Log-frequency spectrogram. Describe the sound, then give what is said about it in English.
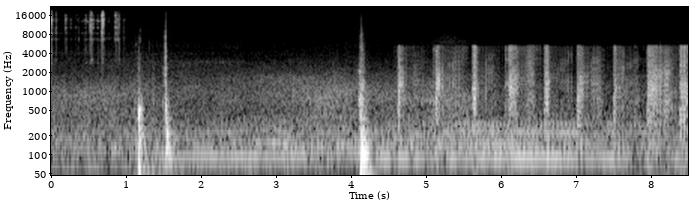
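A bunch of keys jangles in quick, bright metallic bursts as they are handed over, with a sharp clack along the way, over a low steady vehicle hum. Nobody speaks. “give me your keys. I'm driving.”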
